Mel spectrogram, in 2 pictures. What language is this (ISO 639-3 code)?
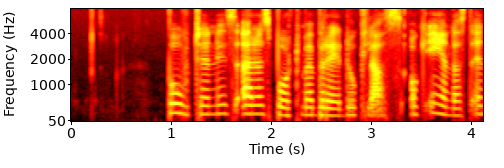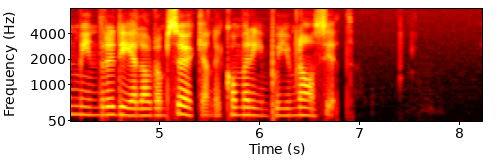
swe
